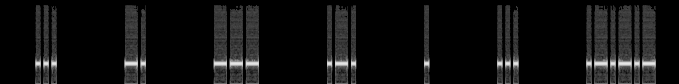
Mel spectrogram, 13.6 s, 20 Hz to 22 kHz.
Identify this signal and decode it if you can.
Morse code, heard as a keyed tone, about 15 wpm, spaced as for 5 wpm, 1000 Hz. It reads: SNORES.
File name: qotdfiles / 5wpm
